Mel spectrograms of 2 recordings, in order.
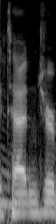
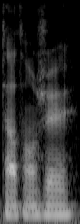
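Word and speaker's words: Taittinger: is like the teder I say Tater because that's what everybody says here they pronounce it taton tat but I sound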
